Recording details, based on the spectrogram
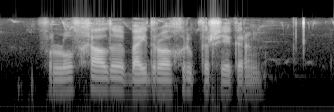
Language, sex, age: Afrikaans, male, 20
